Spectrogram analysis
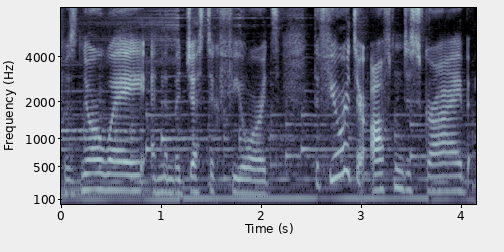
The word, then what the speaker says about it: fjord: Actually, and I think fjord is actually fjord. I think the Norwegians actually pronounce the D a little stronger.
